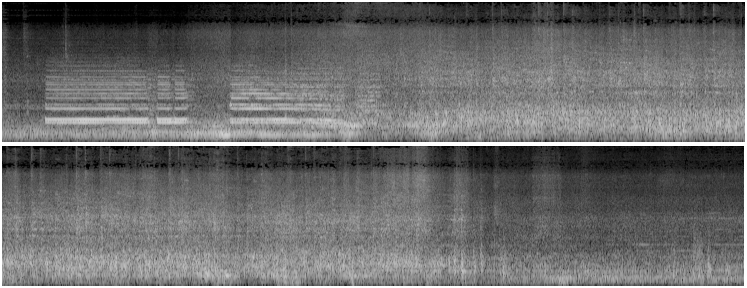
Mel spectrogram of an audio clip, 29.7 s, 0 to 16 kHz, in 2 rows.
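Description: Pakistan Railways ZCU-20 diesel locomotive sounding its multi-tone horn in two long blasts of about three seconds each as it approaches. The locomotive and its passenger coaches then pass close by with steady wheel-on-rail noise, which drops away near the end as the train clears.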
